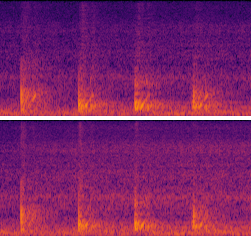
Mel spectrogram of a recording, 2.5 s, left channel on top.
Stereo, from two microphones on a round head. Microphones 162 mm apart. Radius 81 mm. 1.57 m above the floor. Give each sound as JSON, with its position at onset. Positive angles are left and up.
{"t": 0.2, "sound": "footsteps", "side_deg": -60, "distance_m": 3.5}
